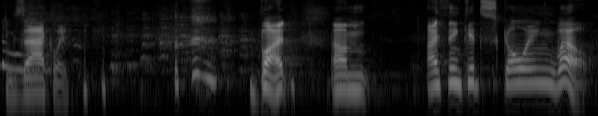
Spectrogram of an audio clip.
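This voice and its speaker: Awkward, soft-hearted young roommate: bright high voice, hesitant, natural drama reading, long reverb. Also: male voice, animated, drawn-out words, full character voice. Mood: tentative, fond. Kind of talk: naturalistic live play reading.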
